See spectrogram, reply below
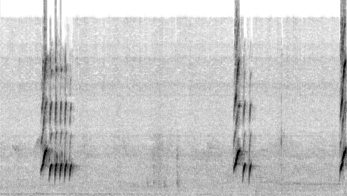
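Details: Canary producing short bursts of rapid chirpy notes, three quick groups spaced about two seconds apart, used to prompt young birds to sing, over low background noise.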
